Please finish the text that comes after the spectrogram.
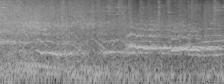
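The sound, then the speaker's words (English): A motorcycle's tire skid screeches loudly for about three seconds as it crashes into a car pulling out in front of it, its squeal wavering in pitch over a dense roar of engine and road noise, with no voices. “The motorcycle goes flying in a shower of sparks. The biker is thrown to the pavement.”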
